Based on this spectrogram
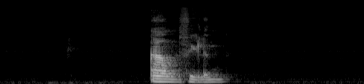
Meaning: inflection of aanvallen: 1. plural dependent-clause past indicative 2. plural dependent-clause past subjunctive
- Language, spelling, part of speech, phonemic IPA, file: Dutch, aanvielen, verb, /ˈaɱvilə(n)/, Nl-aanvielen.ogg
